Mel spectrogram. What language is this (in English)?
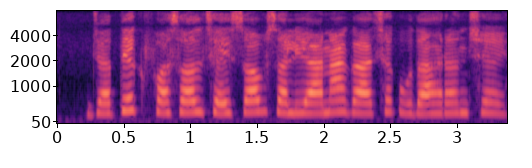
Maithili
